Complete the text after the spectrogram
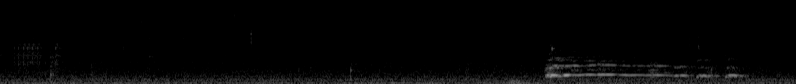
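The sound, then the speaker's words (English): Dogs barking outside: a faint, drawn-out, whining call of about two seconds rises over a steady low background hiss after a long stretch of quiet. No one talks. “Sorry, we got dogs barking outside.”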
